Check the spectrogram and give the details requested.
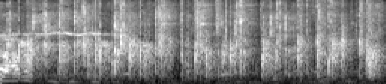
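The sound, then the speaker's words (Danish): A burst of clapping from an audience answering whether they know the speakers, dense and steady for a couple of seconds, with a voice audible underneath. “Så må jeg bare klappe.”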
